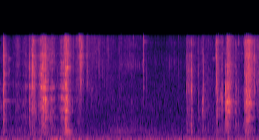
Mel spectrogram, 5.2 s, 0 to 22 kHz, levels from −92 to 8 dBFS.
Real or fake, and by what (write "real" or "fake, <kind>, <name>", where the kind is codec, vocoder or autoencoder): real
